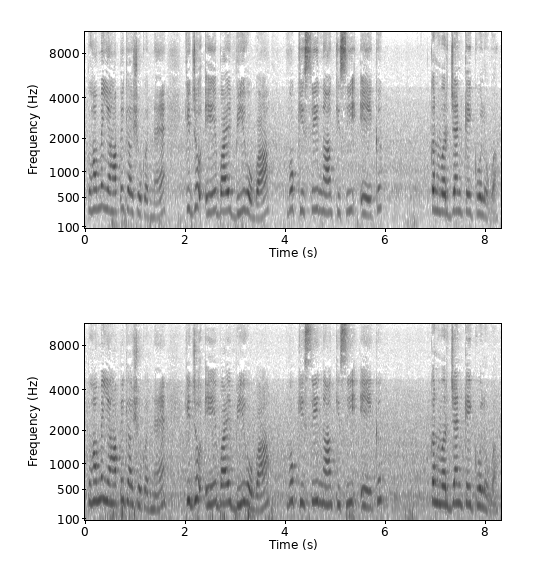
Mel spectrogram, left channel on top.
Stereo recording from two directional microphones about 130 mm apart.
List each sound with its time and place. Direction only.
0.1 s a woman's voice: 50° left (ahead or behind)
6.9 s a woman's voice: 45° left (ahead or behind)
